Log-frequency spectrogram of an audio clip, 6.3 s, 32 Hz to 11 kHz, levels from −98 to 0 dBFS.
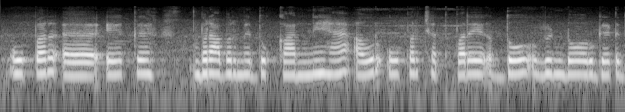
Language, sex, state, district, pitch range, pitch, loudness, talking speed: Hindi, female, Uttar Pradesh, Shamli, 225-240 Hz, 235 Hz, -16 LUFS, 165 wpm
